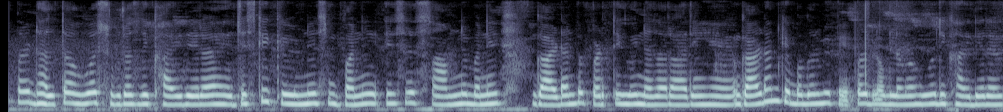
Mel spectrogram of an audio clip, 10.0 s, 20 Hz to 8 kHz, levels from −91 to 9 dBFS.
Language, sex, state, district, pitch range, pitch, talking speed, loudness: Hindi, female, Uttarakhand, Tehri Garhwal, 230-255 Hz, 245 Hz, 185 wpm, -13 LUFS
